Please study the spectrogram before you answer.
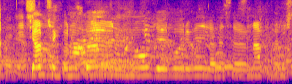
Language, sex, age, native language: Icelandic, female, 13, Icelandic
